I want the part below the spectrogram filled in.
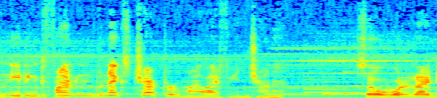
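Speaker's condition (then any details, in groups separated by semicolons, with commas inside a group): Traumatic brain injury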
